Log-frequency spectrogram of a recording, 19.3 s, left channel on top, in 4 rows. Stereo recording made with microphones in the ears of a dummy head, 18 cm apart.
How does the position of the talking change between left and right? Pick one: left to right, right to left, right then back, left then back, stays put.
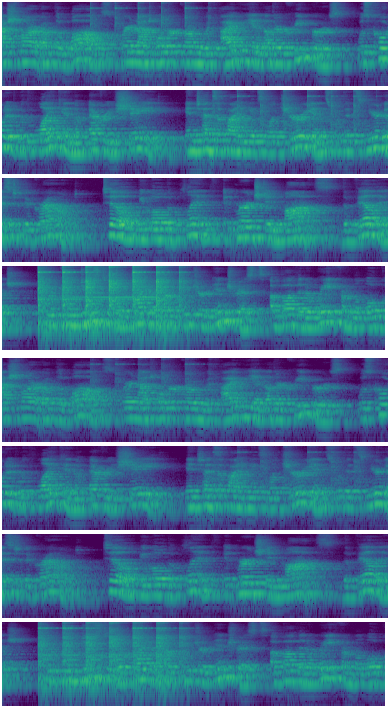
stays put.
